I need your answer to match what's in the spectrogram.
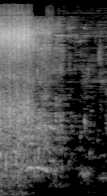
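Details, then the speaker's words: Astron single-tub washing machine with water in the tub, after repair of a loud gravel-like grinding during pulsator spin; water sloshes and splashes with no grinding: normal quiet wash. "Maganda na po ang kanyang pag-ikot at nawala na po ang kanyang ingay."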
